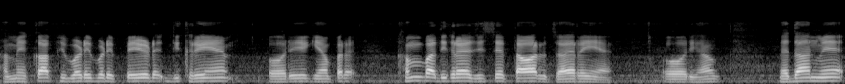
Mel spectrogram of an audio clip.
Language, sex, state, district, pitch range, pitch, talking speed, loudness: Hindi, male, Rajasthan, Bikaner, 125-155 Hz, 145 Hz, 185 wpm, -17 LUFS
